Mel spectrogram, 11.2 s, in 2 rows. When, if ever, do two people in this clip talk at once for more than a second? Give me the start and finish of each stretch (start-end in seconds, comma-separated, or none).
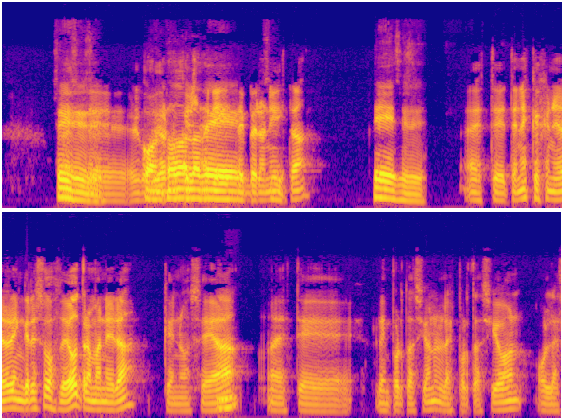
0.6-2.9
